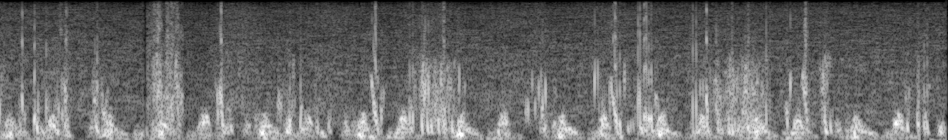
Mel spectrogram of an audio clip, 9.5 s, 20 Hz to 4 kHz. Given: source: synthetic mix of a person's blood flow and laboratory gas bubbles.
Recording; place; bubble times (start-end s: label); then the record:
Doppler ultrasound of blood flow; precordium
0.00-0.07 s: bubbles
0.19-0.29 s: bubbles
0.34-0.52 s: bubbles
0.54-0.74 s: bubbles
0.93-1.14 s: bubbles
1.53-1.86 s: bubbles
2.15-2.37 s: bubbles
2.72-3.08 s: bubbles
3.17-3.23 s: bubbles
3.29-3.34 s: bubbles
3.70-3.86 s: bubbles
4.08-4.70 s: bubbles
5.25-5.50 s: bubbles
5.54-5.59 s: bubbles
5.92-6.74 s: bubbles
6.91-7.72 s: bubbles
7.86-7.96 s: bubbles
8.02-8.17 s: bubbles
8.20-8.36 s: bubbles
9.06-9.15 s: bubbles
9.17-9.33 s: bubbles
9.40-9.49 s: bubbles
From the record:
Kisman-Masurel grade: 232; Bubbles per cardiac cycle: several, 3 to 8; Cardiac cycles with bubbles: 50 to 99%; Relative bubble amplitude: moderate (0.250 to 0.450); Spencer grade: 3 (all of the cardiac periods contain showers or single bubble signals, but not dominating or overriding the cardiac motion signals); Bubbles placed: anywhere in the cardiac cycle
